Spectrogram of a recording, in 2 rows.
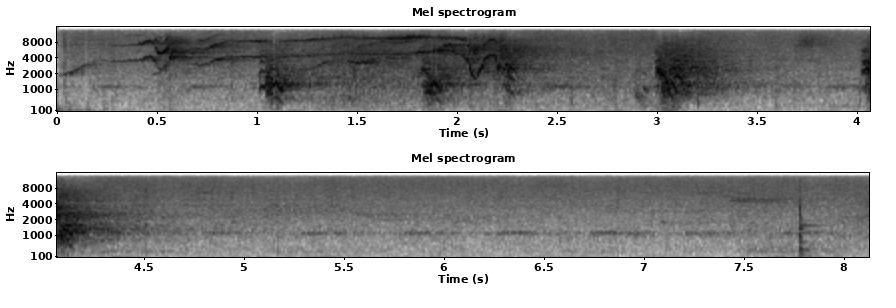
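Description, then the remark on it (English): Rising high-pitched squeals, then four sharp bark-like quist calls spaced about a second apart, from an adult male animal recorded at about 25 meters outdoors, followed by quieter background and one faint click. “the other quists and barks were given by adult male LB”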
